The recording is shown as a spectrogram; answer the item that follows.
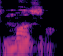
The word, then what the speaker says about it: Mazel: Mazel is Mozel.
